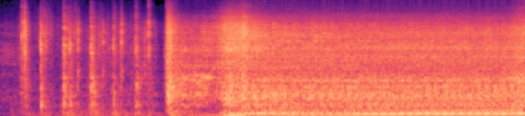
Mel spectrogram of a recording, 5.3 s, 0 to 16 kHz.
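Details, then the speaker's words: 1978 Ford F100 that sat over a decade in a field, after choke blade adjustment and before timing: about eight slow cranking pulses, then it fires and settles into a steady but fast high idle; smoke from driver's side exhaust. "That's not bad. The fire is right up now and it's idling. Idling high, but it's idling."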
